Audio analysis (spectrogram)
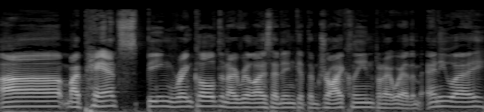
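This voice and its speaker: A bright, sharp tone at a moderate pace with ordinary pitch variation, on a very clean recording with a silent background. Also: man. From Italian-American family. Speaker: podcast co-host. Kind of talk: casual chat. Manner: animated.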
